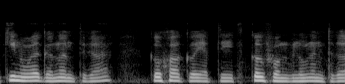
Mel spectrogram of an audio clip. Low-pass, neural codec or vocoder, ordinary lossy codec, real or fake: 7.2 kHz; codec, 16 kHz, 1.1 kbps, Voila-Tokenizer; MP3, 32 kbps; fake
